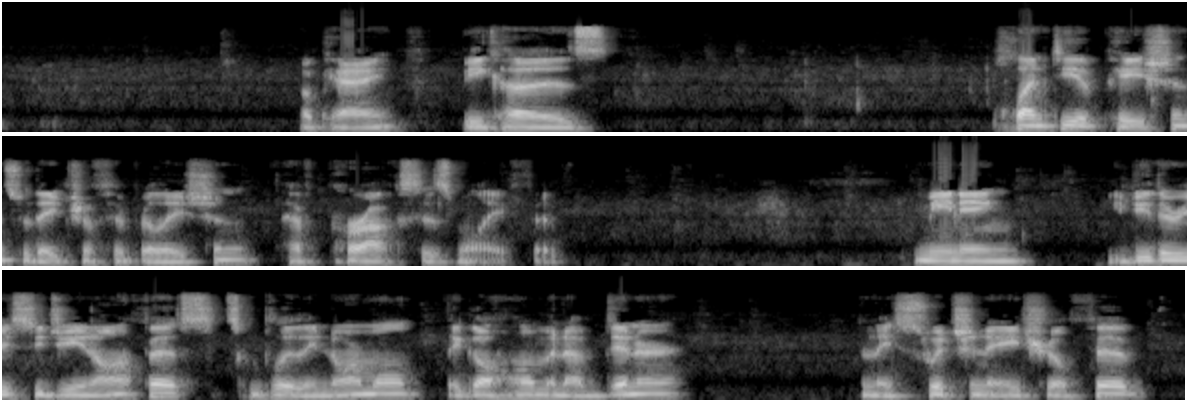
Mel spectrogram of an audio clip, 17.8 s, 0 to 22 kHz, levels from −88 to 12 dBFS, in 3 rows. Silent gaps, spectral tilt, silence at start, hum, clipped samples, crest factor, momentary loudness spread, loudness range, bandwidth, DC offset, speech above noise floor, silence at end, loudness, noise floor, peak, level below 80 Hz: none; -3 dB/octave; 1.5 s; none; under 0.1%; 18 dB; 13 LU; 5 LU; 13 kHz; under 0.1%; 44 dB; 0.2 s; -16 LUFS; -61 dBFS; 0 dBFS; -52 dBFS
